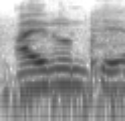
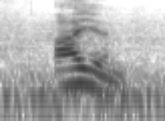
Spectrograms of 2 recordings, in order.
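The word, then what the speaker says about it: iron: যদিও আমাদের বাংলাদেশে আয়রনকে আমরা আয়রন উচ্চারণ করে থাকি, এটা সঠিক উচ্চারণ হবে আয়ন।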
